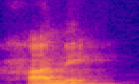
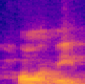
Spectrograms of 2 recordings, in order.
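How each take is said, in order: First: The first vowel sounds like an open a. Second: The first vowel does not sound like a. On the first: "su pronunciación es más como una A" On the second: "también puede ser"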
